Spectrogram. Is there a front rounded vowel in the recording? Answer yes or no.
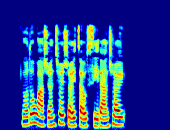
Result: yes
